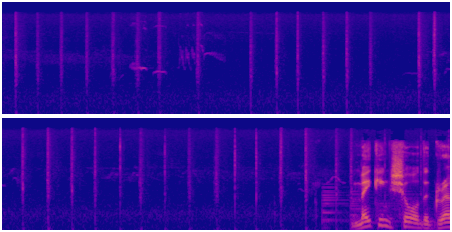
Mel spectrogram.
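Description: Webbed feet patter quickly on the ground.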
